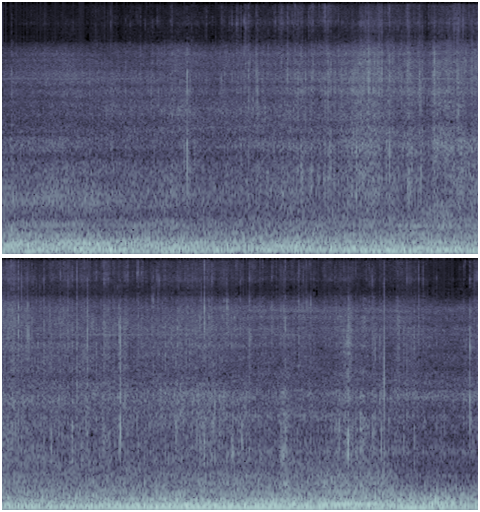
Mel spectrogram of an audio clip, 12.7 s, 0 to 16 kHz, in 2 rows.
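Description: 2006 Chrysler 300C driving slowly across an asphalt lot: a steady low engine rumble with tyre noise and a few light crackles from the gritty pavement, growing a little louder as the car comes back toward the camera near the end.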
